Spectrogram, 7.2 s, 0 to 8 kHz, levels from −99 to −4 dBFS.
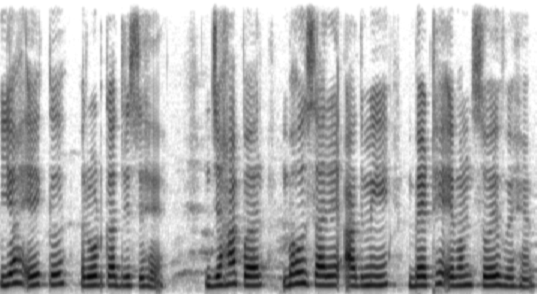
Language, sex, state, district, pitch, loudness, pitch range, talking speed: Hindi, female, Jharkhand, Garhwa, 250 Hz, -14 LUFS, 245-275 Hz, 135 wpm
